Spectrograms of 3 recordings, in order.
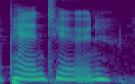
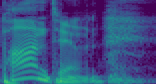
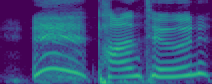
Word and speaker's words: pontoon: we should get a Panton if you learn how to pronounce it that's what I said say it again pantoon it's like a frying pan of a boat you say it pontoon pontoon yeah sounds like something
